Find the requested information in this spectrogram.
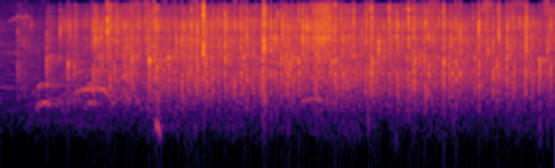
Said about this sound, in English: And you can always find the finance people in the room because they clap the first and they clap the loudest when you say that. Right? They're like, debt free.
